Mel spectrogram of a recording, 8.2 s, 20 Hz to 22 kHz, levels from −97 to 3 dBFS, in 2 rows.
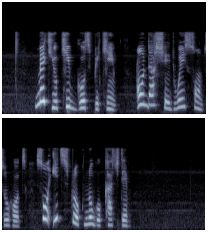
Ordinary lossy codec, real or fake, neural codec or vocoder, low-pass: AAC, 64 kbps; real; none; 7.2 kHz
